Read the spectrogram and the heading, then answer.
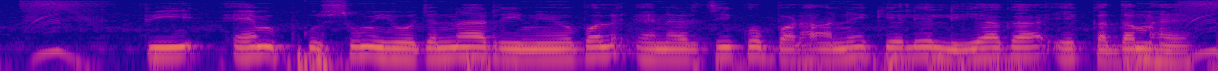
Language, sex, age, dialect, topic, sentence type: Hindi, male, 31-35, Awadhi Bundeli, agriculture, statement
